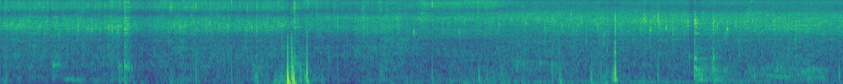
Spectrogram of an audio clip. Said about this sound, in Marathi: आता चांगलं फिरून घ्या आता ह्यावेळेस मटार पण घालून घ्या फिरून घ्या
